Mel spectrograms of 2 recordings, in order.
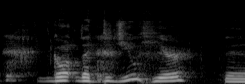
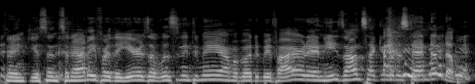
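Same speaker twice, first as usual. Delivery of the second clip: loud, high, rapid announcer's farewell; baseball voice; 5 semitones higher, 8 dB louder, much faster than usual. Acted. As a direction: belt the goodbye straight into play-by-play. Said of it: "think of the baseball voice".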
